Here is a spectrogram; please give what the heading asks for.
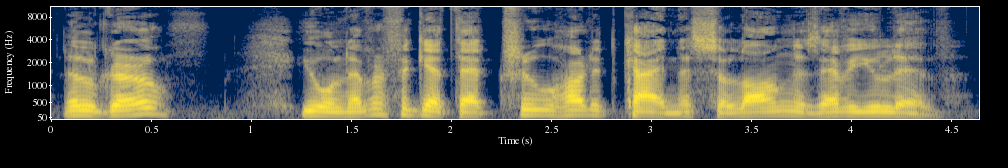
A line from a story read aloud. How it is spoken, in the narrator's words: He said quite calmly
